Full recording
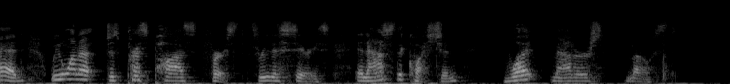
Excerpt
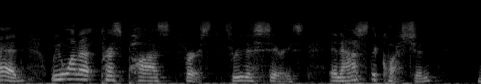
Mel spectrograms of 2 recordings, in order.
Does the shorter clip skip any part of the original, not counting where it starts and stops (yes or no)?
yes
